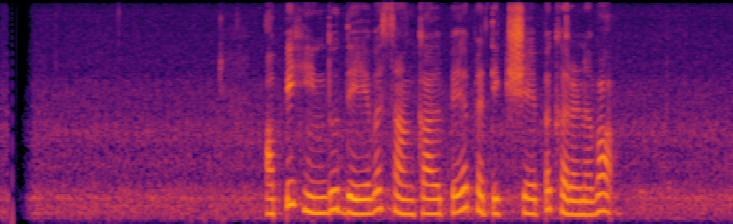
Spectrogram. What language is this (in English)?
Sinhala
